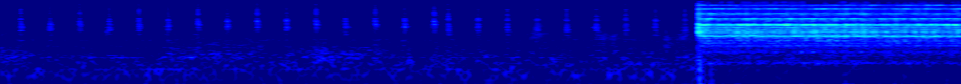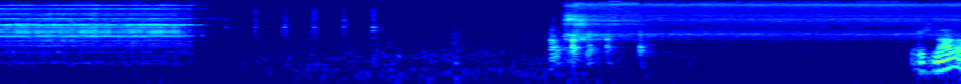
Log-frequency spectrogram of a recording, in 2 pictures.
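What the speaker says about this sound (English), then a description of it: "There's not a whole lot of steam, but there's steam nonetheless." A steady hiss of escaping steam from a pressure canner comes in two sustained bursts, following a run of regular ticking clicks, with a brief pause between the bursts.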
